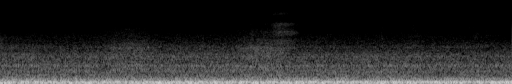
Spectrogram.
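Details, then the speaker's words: 1968 Ford LTD Brougham 390-2V V8 with rebuilt Motorcraft/Autolite 2100 carburetor and Flowmaster exhaust, warm with choke fully open, on a short drive: deep smooth rumble holding steady, no misses; normal warm idle. "But sounds great. Idles smoothly. Hear that idle? Sounds wonderful. Running really good. Way better."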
